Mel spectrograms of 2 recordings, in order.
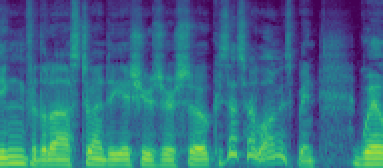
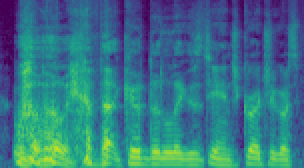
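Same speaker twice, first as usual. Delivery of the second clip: usual speaking voice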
